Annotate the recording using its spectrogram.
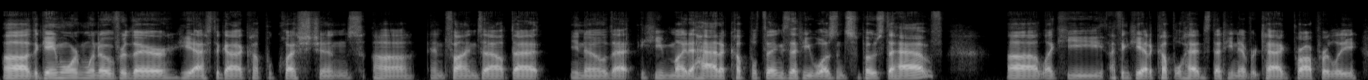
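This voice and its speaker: A man's voice: mid-range voice, completely flat delivery, normal speed, fairly bright tone, clean tone, dry recording. A man in his twenties, a guest on a podcast, telling a hunting story in a casual, rambling way with lots of fillers. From Ohio. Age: 20s. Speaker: podcast guest, deer recovery drone operator.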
